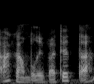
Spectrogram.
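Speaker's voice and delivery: muttering under breath. Voicing a character muttering to himself after a stunt: muttering under his breath. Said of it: "under his breath".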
